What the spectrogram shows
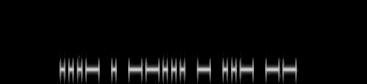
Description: Morse code, heard as a keyed tone, about 28 wpm, 700 Hz. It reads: VE7TUM
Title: DXCC-100 Call Signs - 6 Characters - Repeated 2x - 28wpm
